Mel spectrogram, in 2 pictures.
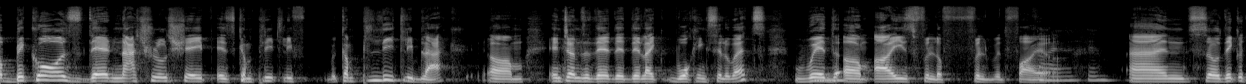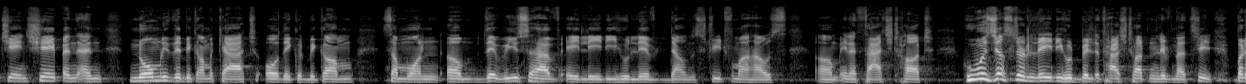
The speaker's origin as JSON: {"language": "English", "country": "Pakistan", "tie": "born or raised there", "said": "But that's not the djinn that we grew up with in Pakistan"}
